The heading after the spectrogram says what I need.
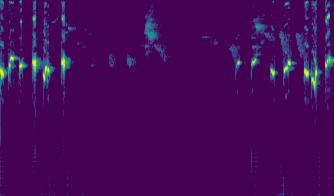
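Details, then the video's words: Sooty-headed bulbul singing a long, melodious ngropel song in the morning: bursts of short warbled notes around mid pitch, a quiet gap, then another rapid run of bubbly chirps. "Burung Trucuk Ngropel Panjang & Merdu Di Waktu Pagi"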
